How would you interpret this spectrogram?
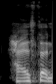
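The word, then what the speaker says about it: hasten: Loiter का मतलब होता है कि देर करना, ठीक है, और इसका उल्टा हो जाएगा हैसन। यहाँ पे टी साइलेंट होता है।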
